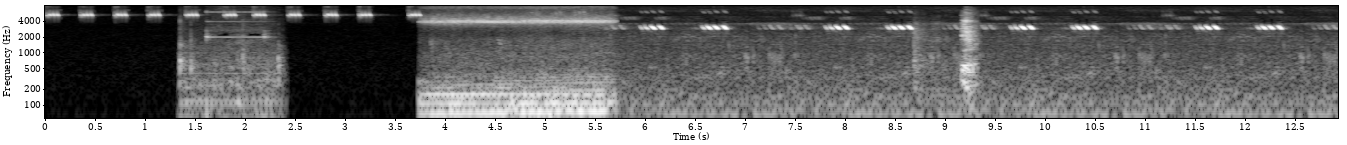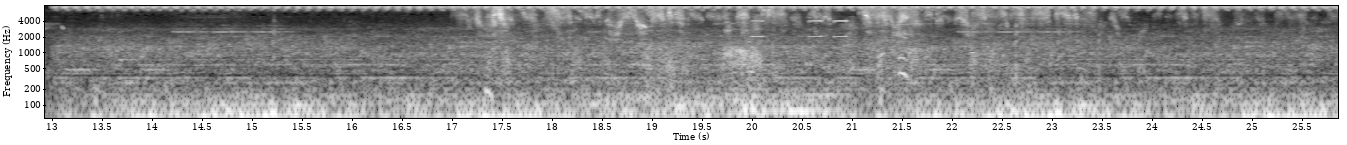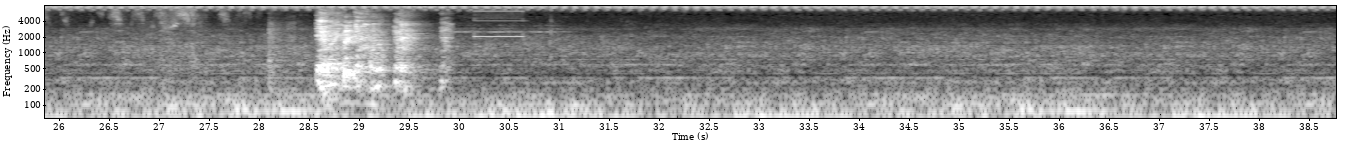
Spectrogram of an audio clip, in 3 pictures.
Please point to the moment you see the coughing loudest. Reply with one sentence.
The loudest moment of the coughing is at 29 seconds.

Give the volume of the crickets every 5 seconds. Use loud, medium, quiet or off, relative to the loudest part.
loud, loud, loud, medium, medium, medium, medium, medium.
